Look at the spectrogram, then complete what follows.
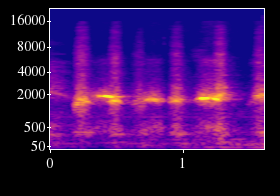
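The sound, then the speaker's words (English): A breathy, halting whistle, several short airy puffs with a thin wavering tone, fairly quiet, as if someone is trying to whistle casually and not quite managing it. “tried to whistle. Casual.”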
